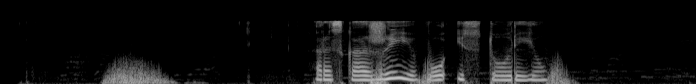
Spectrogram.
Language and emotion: Russian, neutral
